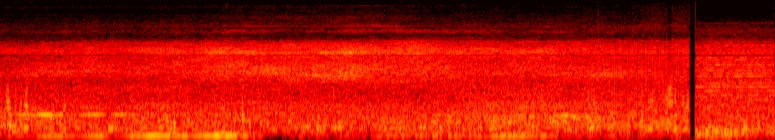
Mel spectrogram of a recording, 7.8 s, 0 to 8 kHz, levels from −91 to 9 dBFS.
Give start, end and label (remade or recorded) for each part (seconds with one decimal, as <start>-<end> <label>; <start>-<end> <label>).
0.0-6.1 recorded; 6.1-6.9 remade; 6.9-7.8 recorded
